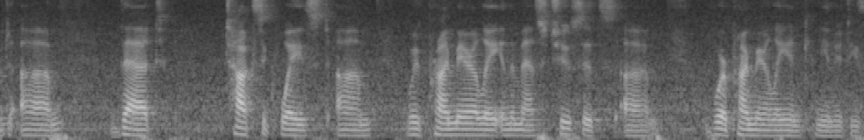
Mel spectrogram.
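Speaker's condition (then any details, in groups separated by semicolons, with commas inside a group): No condition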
